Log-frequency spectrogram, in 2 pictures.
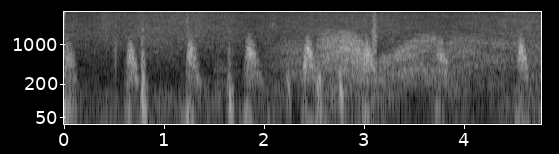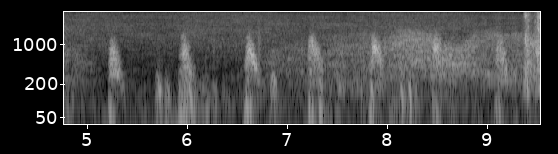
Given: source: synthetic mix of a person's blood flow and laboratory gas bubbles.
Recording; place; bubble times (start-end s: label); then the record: Doppler ultrasound of blood flow; subclavian vein
9.35-9.54 s: bubbles
From the record:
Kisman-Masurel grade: 212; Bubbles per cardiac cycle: several, 3 to 8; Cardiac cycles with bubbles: 1 to 10%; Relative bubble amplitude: moderate (0.250 to 0.450); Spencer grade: 1 (occasional bubble signal discernible with the cardiac motion signal, with majority of cardiac periods free of bubbles); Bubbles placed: anywhere in the cardiac cycle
